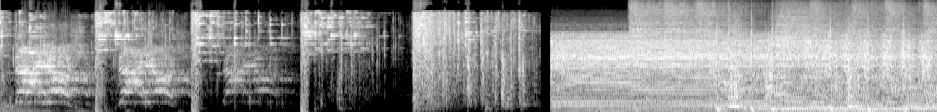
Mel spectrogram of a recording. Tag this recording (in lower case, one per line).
rock music
music
shatter
heavy metal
